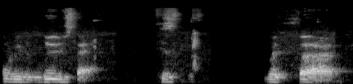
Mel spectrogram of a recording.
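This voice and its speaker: A man in an online meeting questioning a software design, thinking aloud with many restarts. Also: mid-range voice, level tone, slow pace, reverberant, poor audio. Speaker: developer in meeting. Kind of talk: technical discussion in a meeting.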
